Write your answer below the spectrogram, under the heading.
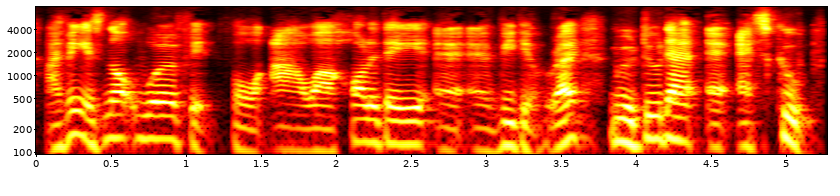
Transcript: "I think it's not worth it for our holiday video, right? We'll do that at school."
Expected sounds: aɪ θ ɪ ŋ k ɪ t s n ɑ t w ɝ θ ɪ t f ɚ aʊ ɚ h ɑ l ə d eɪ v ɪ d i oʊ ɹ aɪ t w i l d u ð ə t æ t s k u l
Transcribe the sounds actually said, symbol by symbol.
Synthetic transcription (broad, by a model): aɪ θ ɪ ŋ k ɪ t s n ɑ t w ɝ f ɪ t f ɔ aʊ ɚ h ɑ l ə d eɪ v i d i oʊ ɹ aɪ t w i d u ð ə t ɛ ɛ s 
